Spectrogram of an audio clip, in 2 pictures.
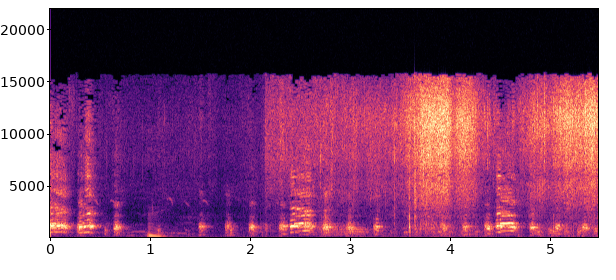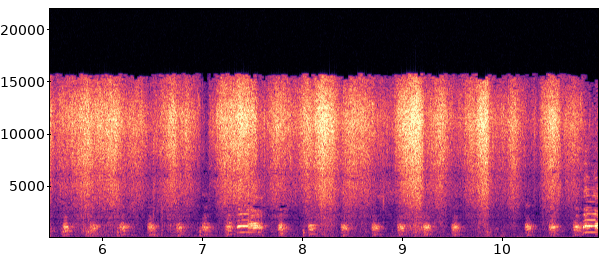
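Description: Chickens clucking in many short, repeated calls. From about two seconds in, dry straw rustles as hands pack it into a crate.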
